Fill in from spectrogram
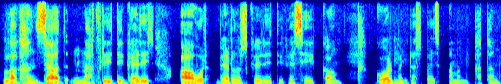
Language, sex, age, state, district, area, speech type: Kashmiri, male, 18-30, Jammu and Kashmir, Baramulla, rural, spontaneous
